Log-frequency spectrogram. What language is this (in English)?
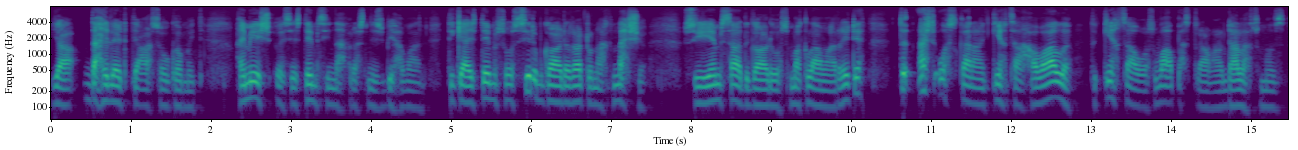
Kashmiri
